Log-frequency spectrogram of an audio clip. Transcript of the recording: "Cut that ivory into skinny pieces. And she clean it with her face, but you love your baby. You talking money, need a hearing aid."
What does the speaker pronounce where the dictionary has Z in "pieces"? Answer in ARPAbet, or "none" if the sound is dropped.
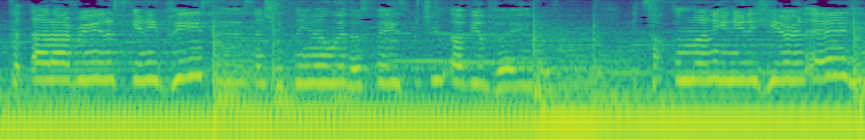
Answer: Z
